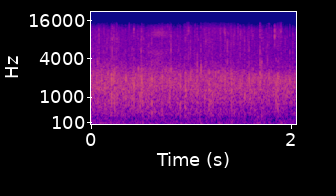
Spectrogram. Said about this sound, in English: Isn't it pretty amazing? Come on, let's give God a huge clap offering.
